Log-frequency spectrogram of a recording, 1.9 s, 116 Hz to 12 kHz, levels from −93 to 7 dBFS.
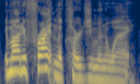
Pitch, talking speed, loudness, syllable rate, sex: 190 Hz, 225 wpm, -19 LUFS, 6.9 syllables/s, female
